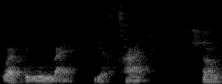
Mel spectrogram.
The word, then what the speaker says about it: FUD: Next one is FUD. FUD. Some call it fat, some call it food. It depends on the tonation, but that's how it's spelled.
